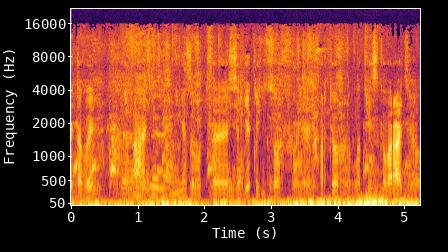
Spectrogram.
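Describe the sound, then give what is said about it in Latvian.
Two dogs bark repeatedly in short bursts outdoors in the yard of a country house, beneath a steady speaking voice that continues throughout. “Pagalmā divi suņi staigā vistas.”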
